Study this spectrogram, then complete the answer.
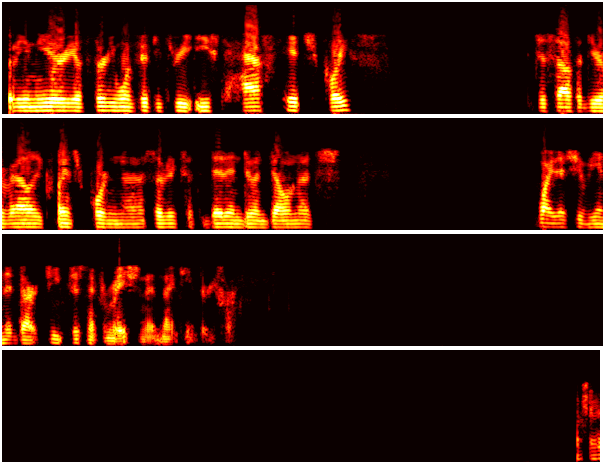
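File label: Phoenix police department, scanner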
